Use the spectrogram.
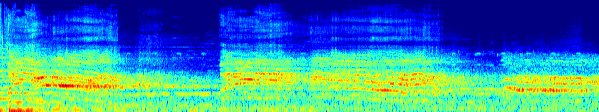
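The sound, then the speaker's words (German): A man's scream of horror and pain as an ice axe strikes his skull, a loud, sustained and strained bellowing cry that wavers for several seconds with shifts in pitch and intensity, with no spoken words. “Der Schrei des Entsetzens und des Schmerzes erschütterte die Fundamente der Festung in der Calle Viena.”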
